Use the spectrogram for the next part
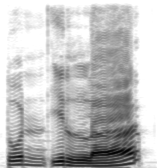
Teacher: Kemudian pada lafal tun illa, di sini ada izhar halqi, yaitu suara tanwinnya harus dibaca dengan jelas karena ketemu dengan huruf hamzah. Dan ini kita namakan dengan izhar halqi.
